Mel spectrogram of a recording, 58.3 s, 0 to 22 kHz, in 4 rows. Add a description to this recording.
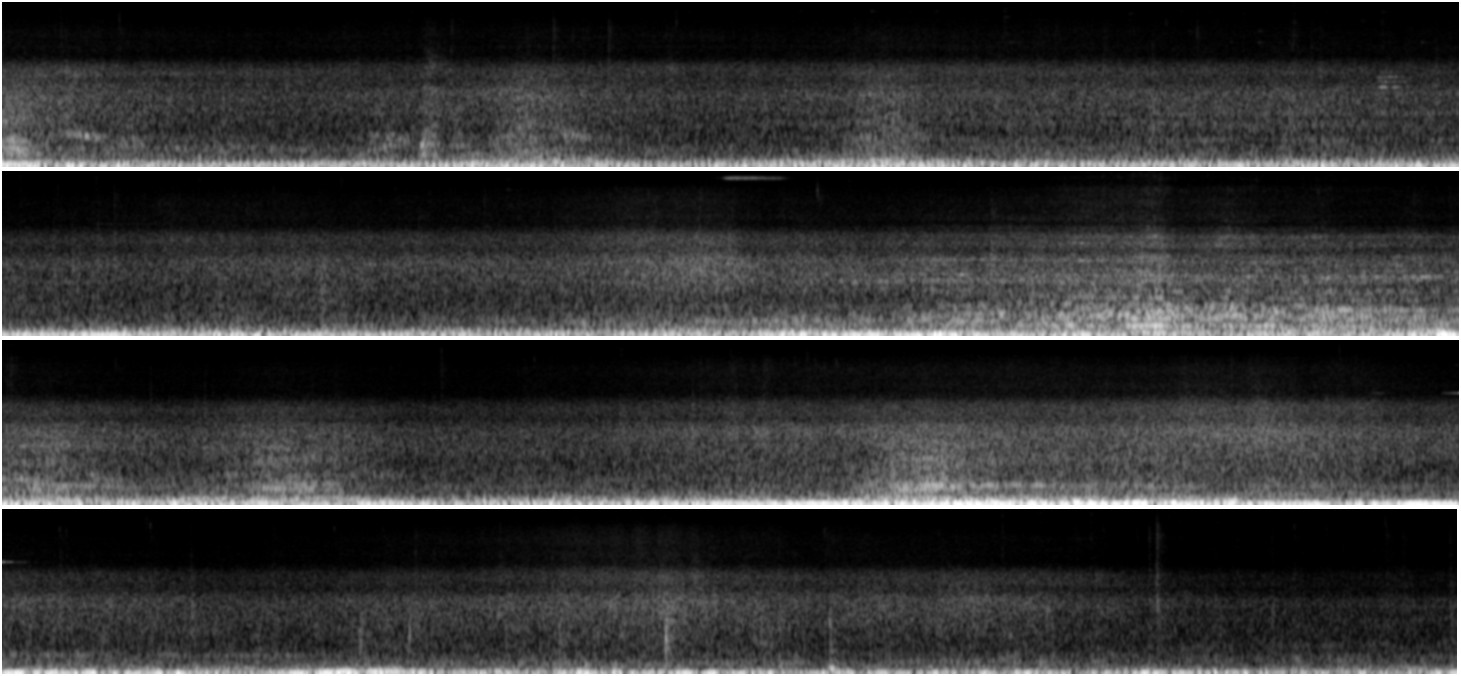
Rainy Day, At the hospital gate, Between incoming and outgoing person, Vehicle sound, Binaural recordings, Zoom H4n+ Soundman OKM II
